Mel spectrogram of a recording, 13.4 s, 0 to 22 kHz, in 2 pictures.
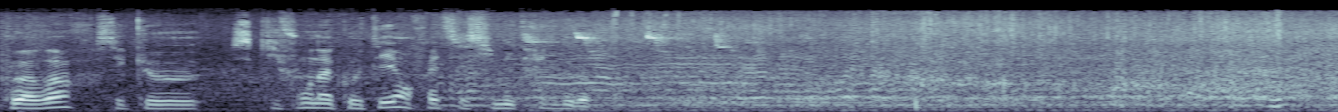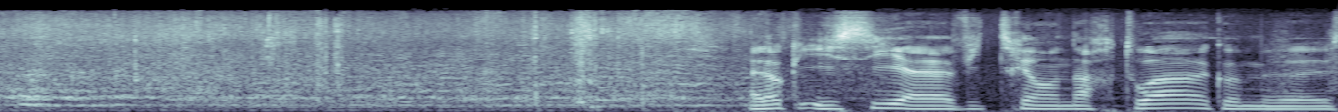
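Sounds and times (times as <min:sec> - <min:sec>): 
speech: 0:00.0 - 0:03.4, 0:10.4 - 0:13.3
many honeybees buzzing on a hive frame: 0:02.0 - 0:10.8.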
